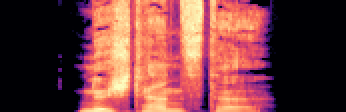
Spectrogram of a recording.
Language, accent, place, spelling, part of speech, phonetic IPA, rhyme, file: German, Germany, Berlin, nüchternste, adjective, [ˈnʏçtɐnstə], -ʏçtɐnstə, De-nüchternste.ogg
- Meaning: inflection of nüchtern: 1. strong/mixed nominative/accusative feminine singular superlative degree 2. strong nominative/accusative plural superlative degree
